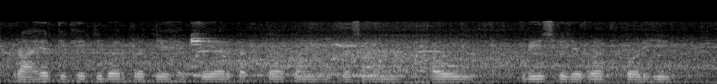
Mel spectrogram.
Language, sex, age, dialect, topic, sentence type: Chhattisgarhi, male, 18-24, Western/Budati/Khatahi, agriculture, question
